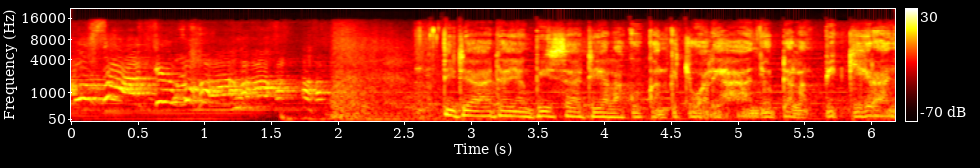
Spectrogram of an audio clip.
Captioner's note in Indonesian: tertawa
